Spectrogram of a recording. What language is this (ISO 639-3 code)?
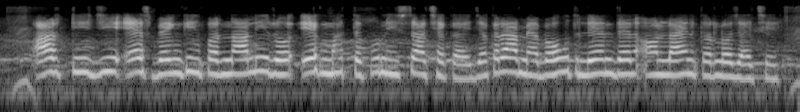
mai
